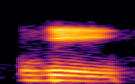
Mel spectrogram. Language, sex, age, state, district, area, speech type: Punjabi, male, 30-45, Punjab, Gurdaspur, urban, conversation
